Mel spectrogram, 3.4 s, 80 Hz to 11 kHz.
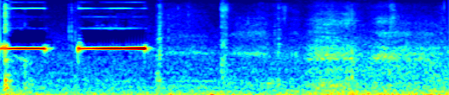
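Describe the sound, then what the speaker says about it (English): A 2023 Honda Pilot's automatic tailgate gives a few short electronic beeps in quick succession as it fails to open, parked very close to another vehicle, followed by faint mechanical clicks and a low outdoor rumble. "I'm going to attempt to pop this tailgate and see what happens."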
